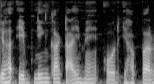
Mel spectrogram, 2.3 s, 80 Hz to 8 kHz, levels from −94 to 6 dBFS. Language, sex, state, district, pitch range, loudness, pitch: Hindi, male, Jharkhand, Sahebganj, 125-140 Hz, -19 LUFS, 135 Hz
